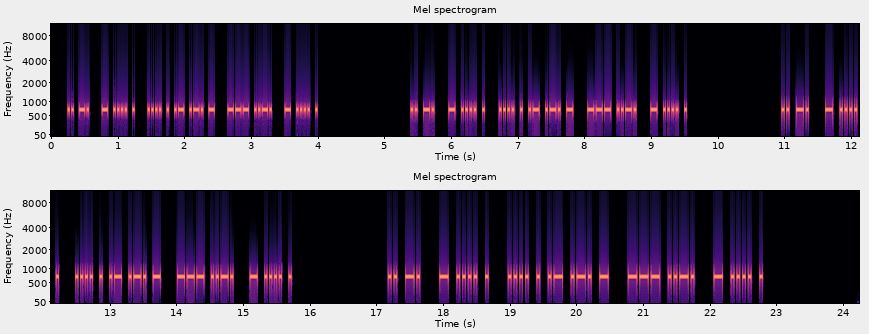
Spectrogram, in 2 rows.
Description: Morse code, heard as a keyed tone, about 34 wpm, 700 Hz. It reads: IN THE HEART OF THE IN THE HEART OF THE IN THE HEART OF THE IN THE HEART OF THE
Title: Speed-Racing - Sets of 5 Words 28wpm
